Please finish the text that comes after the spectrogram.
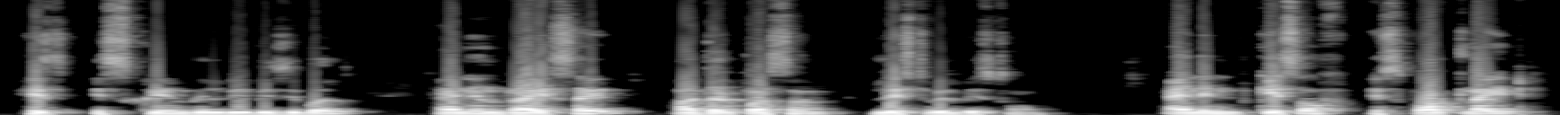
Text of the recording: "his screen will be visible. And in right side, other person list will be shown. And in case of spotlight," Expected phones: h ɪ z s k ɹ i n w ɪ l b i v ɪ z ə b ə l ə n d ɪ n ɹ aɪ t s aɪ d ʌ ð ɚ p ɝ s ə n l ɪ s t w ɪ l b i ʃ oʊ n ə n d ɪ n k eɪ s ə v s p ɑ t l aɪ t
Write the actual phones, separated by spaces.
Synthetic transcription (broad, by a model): h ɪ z s k ɹ i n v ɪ l b i v ɪ z ə b ə l ə n d ɪ n ɹ aɪ t s aɪ d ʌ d ɚ p ɝ s ə n l ɪ s t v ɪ l b i s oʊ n ə n d ɪ n k eɪ s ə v s p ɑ t l aɪ t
